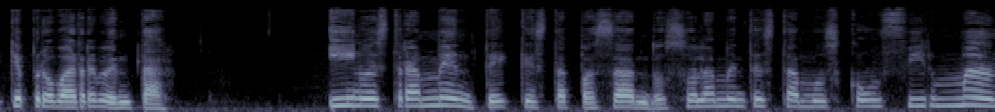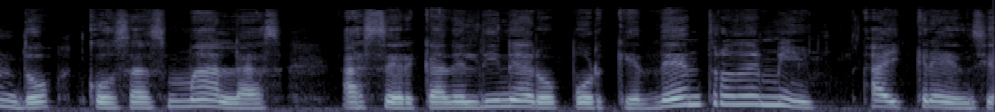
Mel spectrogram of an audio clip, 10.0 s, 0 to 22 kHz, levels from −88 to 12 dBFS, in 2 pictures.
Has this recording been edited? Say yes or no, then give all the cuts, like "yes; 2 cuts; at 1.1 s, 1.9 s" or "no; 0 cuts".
yes; 2 cuts; at 1.8 s, 5.3 s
